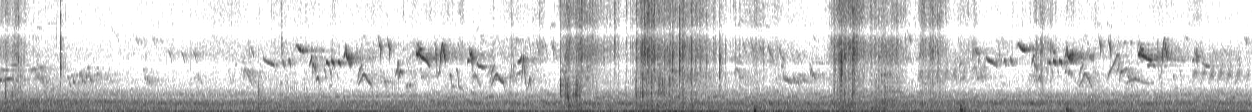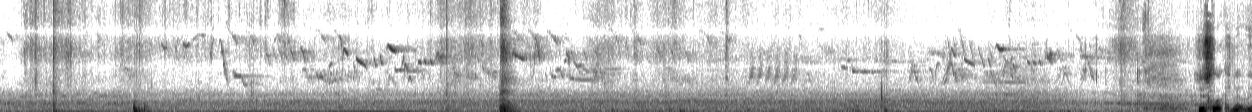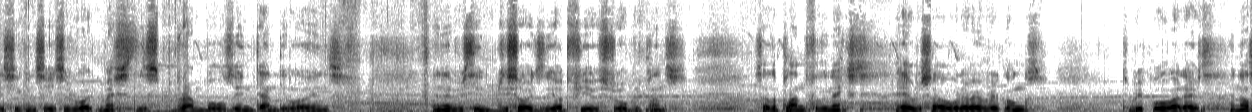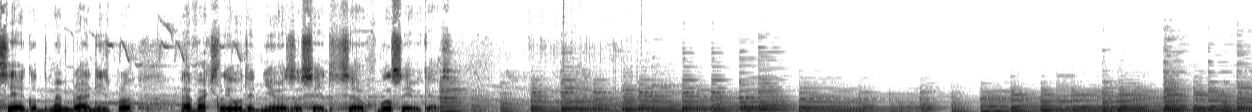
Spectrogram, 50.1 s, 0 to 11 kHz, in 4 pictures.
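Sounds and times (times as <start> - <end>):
small birds chirping: 0.0 - 44.0
mesh cover rustling: 5.6 - 9.7
sharp knocks on wood: 13.8 - 14.1, 17.5 - 17.8.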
